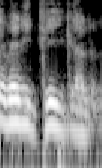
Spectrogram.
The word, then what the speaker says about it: Ben E. King: Es que se dice Benny King, la pronuncia casi Benny King.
